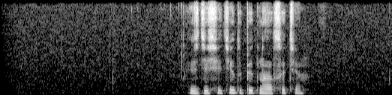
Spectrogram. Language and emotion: Russian, neutral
